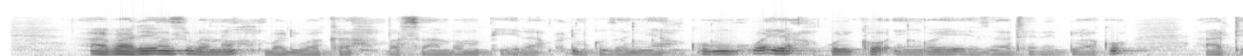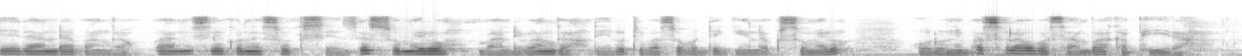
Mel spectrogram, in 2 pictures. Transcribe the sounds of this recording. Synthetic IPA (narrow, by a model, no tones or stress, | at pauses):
aβale̞ːnziβano̞βaliwakʰaβasaːmbamupʰḭːɾaβalimukuzaɲːakomuɡuwajakulikʰo̞ʔe̞ŋɡo̞jeːzatʰe̞ɾe̞dːwaːko̞ | atʰe̞ːɾandaβaŋɡakuβaːnise̞ko̞ne̞soki̥sezeso̞me̞ɾo̞βaːndiβaŋɡaleɾo̞teβaso̞βo̞dːe̞ɡe̞ːndaku̥so̞me̞ɾo̞ː | loneβasalawo̞βasaːmbakapʰiːɾa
